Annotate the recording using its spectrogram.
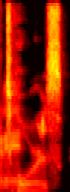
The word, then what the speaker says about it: Thors: They don't pronounce the H like that. They say Tors. Not Thor's.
